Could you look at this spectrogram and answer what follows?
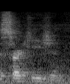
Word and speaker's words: Sarkisian: with it I wear you out but a Sarkisian okay Sarkisian okay I really pretty simple yeah it really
